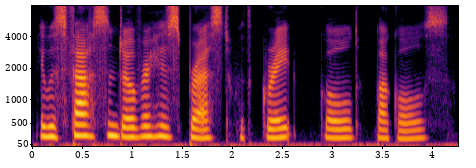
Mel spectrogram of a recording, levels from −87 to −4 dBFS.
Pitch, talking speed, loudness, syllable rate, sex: 195 Hz, 140 wpm, -20 LUFS, 3.7 syllables/s, female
